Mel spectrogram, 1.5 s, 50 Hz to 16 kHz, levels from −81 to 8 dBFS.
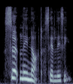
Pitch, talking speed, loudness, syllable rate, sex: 245 Hz, 165 wpm, -18 LUFS, 5.5 syllables/s, female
